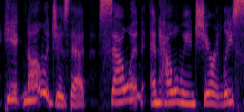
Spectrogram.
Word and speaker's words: Samhain: I always thought it was Samhain. Yeah. It's pronounced Samhain.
